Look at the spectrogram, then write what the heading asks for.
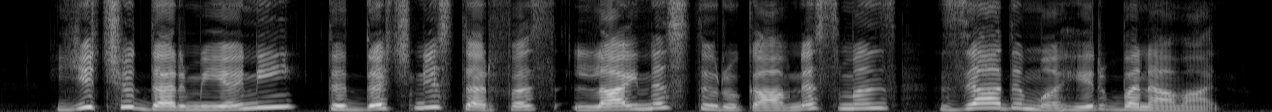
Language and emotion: Kashmiri, neutral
